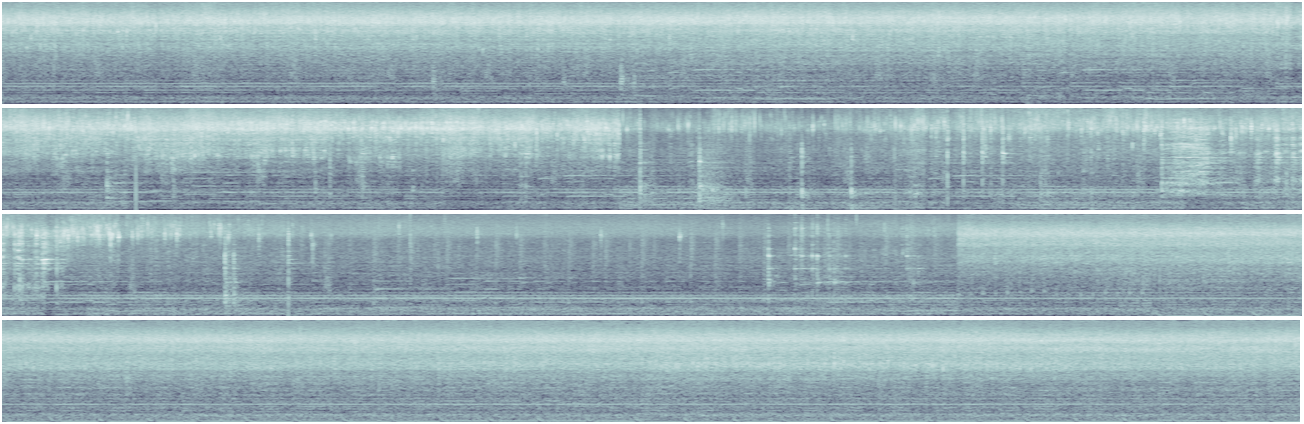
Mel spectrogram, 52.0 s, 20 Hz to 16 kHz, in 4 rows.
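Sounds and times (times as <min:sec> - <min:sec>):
food sizzling in oil: 0:00.0 - 0:51.9
utensils scraping a pan: 0:21.7 - 0:26.9.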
